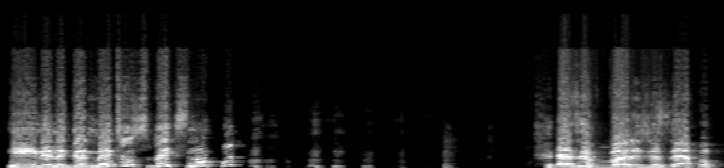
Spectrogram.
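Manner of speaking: high voice squeezed by helpless laughter; laughing to tears. Real, not acted. Host retelling the quote to Nick J, laughing to tears. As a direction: keep breaking up as you retell it. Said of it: "I'm literally in tears".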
